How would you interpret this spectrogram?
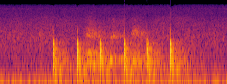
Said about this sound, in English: Can you hear the knocking at your heart's door? It's not that loud, but you can distinguish it. That's a knock. Knocking at your heart's door.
